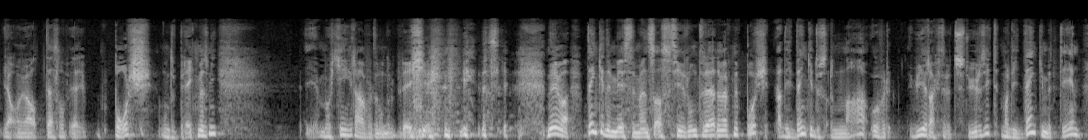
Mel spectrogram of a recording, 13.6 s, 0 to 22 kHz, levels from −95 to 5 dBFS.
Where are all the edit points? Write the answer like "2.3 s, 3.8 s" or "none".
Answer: 2.6 s, 4.7 s, 7.3 s, 8.4 s, 9.1 s, 10.4 s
